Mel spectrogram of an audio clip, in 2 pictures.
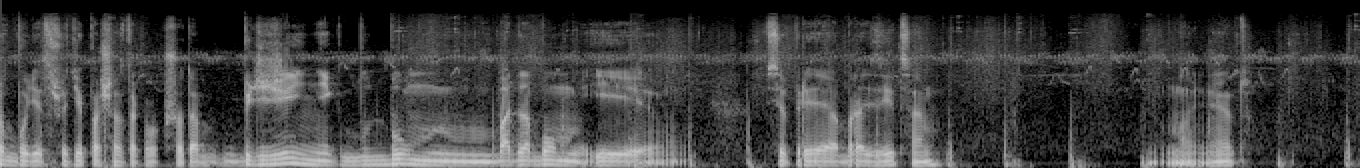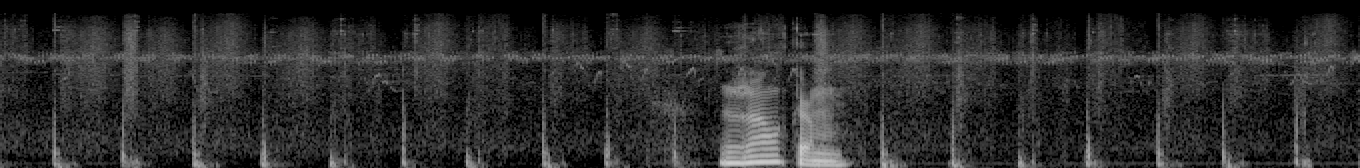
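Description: Footsteps swish through grass at a steady walking pace.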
